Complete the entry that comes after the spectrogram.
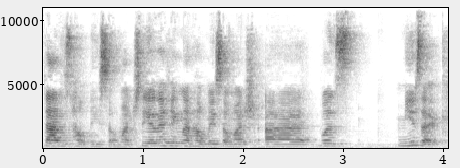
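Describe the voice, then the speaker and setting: Audible room echo surrounds a woman talking at a fairly quick pace, her medium pitch held in fairly even intonation. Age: 20s. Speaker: vlogger sharing personal story. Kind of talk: personal testimony monologue. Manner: reflective, with hesitations.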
